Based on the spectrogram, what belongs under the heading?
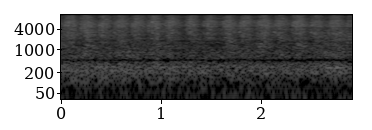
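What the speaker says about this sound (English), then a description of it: "Bring your hands together at your heart centre, rub your hands." Palms rub briskly together in a quick, even back-and-forth rhythm, a soft close swishing that repeats steadily with no voices over it.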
